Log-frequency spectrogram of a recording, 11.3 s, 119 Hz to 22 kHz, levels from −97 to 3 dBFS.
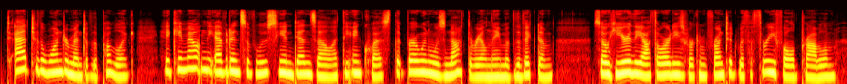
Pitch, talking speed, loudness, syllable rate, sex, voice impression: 225 Hz, 220 wpm, -18 LUFS, 6.0 syllables/s, female, feminine, slightly adult-like, slightly soft, slightly cute, slightly intellectual, slightly calm, friendly, kind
